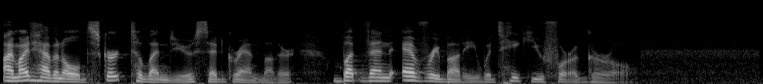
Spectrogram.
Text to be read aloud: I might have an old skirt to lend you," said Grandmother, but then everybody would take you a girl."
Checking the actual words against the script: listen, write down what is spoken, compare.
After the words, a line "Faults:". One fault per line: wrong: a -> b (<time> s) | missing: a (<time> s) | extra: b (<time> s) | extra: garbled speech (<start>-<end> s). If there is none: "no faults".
I might have an old skirt to lend you," said Grandmother, but then everybody would take you for a girl."
Faults:
extra: for (5.4 s)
